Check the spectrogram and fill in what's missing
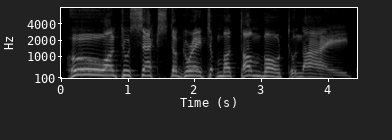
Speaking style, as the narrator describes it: Dikembe simply says in that rich, deep Dikembe voice

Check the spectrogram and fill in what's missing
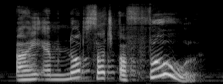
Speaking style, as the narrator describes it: cried the dwarf

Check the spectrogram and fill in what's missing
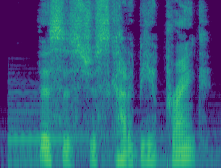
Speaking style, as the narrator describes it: I said under my breath

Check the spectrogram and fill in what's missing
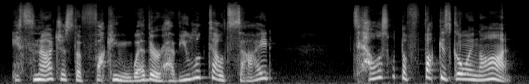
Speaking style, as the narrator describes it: a man wearing a Hawaiian shirt screamed

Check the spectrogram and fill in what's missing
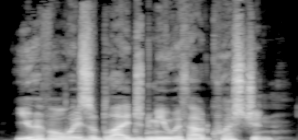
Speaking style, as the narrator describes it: said Twardowski

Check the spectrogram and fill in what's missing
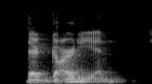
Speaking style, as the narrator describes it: he says

